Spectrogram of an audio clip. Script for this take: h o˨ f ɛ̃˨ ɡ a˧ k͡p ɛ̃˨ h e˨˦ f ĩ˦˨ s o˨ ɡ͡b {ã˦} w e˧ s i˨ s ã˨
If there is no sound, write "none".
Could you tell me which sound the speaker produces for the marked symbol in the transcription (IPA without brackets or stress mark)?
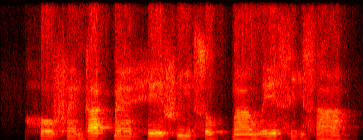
ã˨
